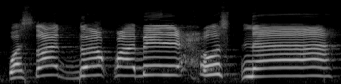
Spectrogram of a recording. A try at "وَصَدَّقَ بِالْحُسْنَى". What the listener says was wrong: صاد کو پیارے بچے ہم نے صاد کو کیا کرنا ہے، سا کے مخرج سے نہیں ادا کرنا اور موٹا بھی کرنا ہے. وصدق بالحسنى. قاف کو موٹا بھی کرنا ہے، قاف بھی موٹا رہے گا. وصدق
